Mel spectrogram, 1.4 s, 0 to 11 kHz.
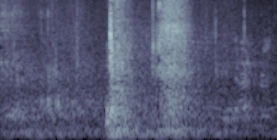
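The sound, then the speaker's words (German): An extra chair being set up on stage during a short break for guest Lutz Michael Fröhlich: a sharp knock followed moments later by a short scraping clatter, fairly loud against a quiet room. “So, wir machen eine ganz, ganz kurze Pause, müssen nämlich ein Stuhl? 1, 2, 3, 4, 5... Noch einer zustellen auf jeden Fall.”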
